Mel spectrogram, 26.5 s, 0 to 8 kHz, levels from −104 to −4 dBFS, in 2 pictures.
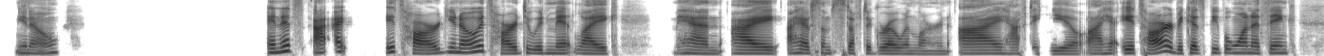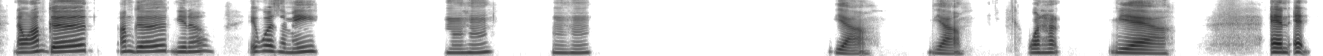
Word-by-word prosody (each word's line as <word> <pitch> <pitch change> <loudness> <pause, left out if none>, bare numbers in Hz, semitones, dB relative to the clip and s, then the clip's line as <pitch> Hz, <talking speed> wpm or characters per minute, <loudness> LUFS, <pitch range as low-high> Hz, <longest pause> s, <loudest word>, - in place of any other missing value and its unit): You 180 - -6
know? 185 +4 -5 2.1
And 210 +2 +1
it's 285 0 +1
I - - +7
I - - +6 0.4
it's 245 +2 -2
hard, 175 +4 +1
you 235 - 0
know? 215 +3 +2
It's 280 -1 0
hard 170 +2 0
to 195 -3 -7
admit 175 -1 0
like, 160 -2 +1 0.6
"Man, 170 -2 0
I 170 -1 +5
I - - -1
have 180 -2 0
some 175 -1 -5
stuff 170 0 -2
to 170 - -5
grow 160 -1 -2
and 155 -1 -10
learn, 145 -1 -12
I 165 0 +2
have 160 -1 -6
to 160 - -5
heal, 150 -1 -4
I 160 - -1
ha" 175 +1 -4
It's 185 0 +3
hard 170 +1 +5
because 180 0 0
people 195 -1 -7
wanna 190 -2 0
think, 190 0 -1 0.4
"No, 220 +1 0
I'm 260 +5 +2
good, 270 +5 +5 0.3
I'm 265 +1 -2
good, 265 +3 0
you 245 -1 -3
know? 270 +4 -6 0.4
It 255 - -5
wasn't 260 -7 -2
me." 255 +5 +1 1.3
Mhm. 205 +3 -7 0.6
Mhm. 200 +1 -10 2.4
Yeah. - - -2 0.6
Yeah. - - -3 0.7
One 210 0 -1
hun 210 0 -3 0.5
yeah. 190 -7 +4 1.0
And 225 -1 +8
and 230 +1 +5
190 Hz, 125 wpm, -25 LUFS, 170-230 Hz, 2.4 s, And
